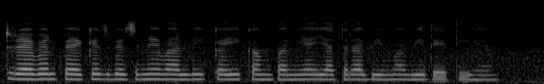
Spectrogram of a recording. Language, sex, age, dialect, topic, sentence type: Hindi, female, 18-24, Marwari Dhudhari, banking, statement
